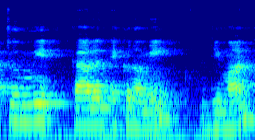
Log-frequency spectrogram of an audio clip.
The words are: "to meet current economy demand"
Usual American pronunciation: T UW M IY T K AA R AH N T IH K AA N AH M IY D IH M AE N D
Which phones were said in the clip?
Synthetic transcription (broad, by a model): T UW M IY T K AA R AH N IH K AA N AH M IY D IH M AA N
